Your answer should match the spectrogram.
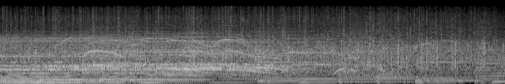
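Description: An audience applauds loudly and steadily in response to a song, with cheers and whoops rising over the dense clapping before it eases slightly toward the end.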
